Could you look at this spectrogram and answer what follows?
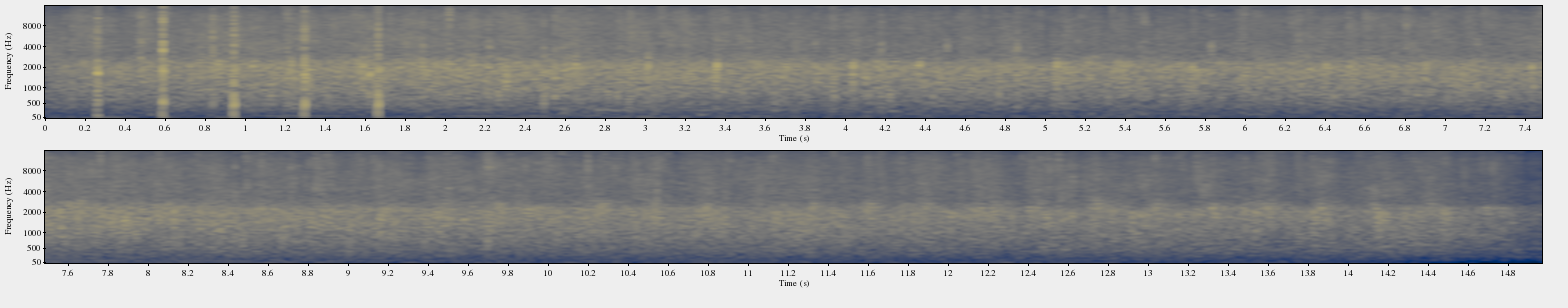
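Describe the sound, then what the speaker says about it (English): Sustained applause from an audience celebrating new graduates at a postgraduate academic awards conferring ceremony, dense steady clapping throughout with a few louder distinct claps at the start, full and continuous. "join me in offering a round of applause to our new graduates"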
